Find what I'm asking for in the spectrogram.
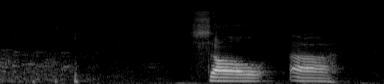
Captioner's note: laughter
